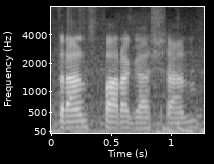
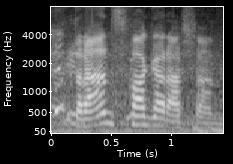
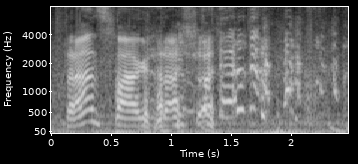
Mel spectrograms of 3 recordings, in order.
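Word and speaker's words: Transfăgărășan: our first spot is Transfaragasan mountain pass. Don't laugh. Probably not pronounced like that. Yeah. What? Transfaragasan. Okay, so Transfaragasan. Transfagarashan. Yeah. Transfagarashan.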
